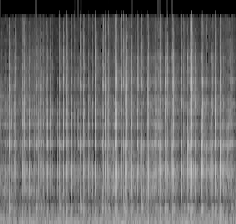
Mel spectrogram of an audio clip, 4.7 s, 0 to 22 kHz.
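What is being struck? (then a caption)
Wooden paddle hairbrush. Long nails and fingertips of both hands tap fast on the flat back of a light, solid wooden paddle hairbrush resting on a table. The result is a rapid, uneven stream of short, dry clicks and knocks, with a hollow woody tone around 1 kHz and bright nail ticks on top.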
